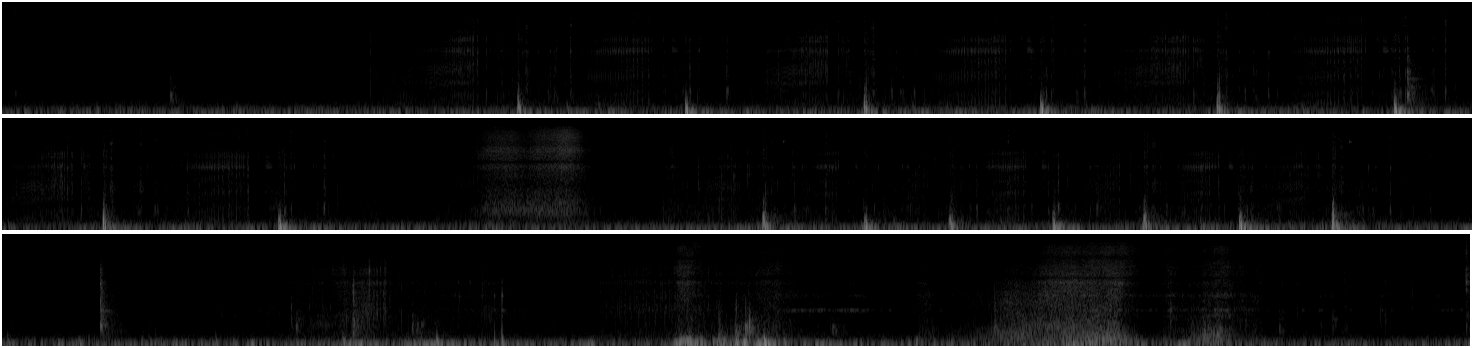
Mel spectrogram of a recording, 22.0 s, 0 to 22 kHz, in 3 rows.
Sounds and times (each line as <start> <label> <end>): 10.8 Squeaky boots walking 14.3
